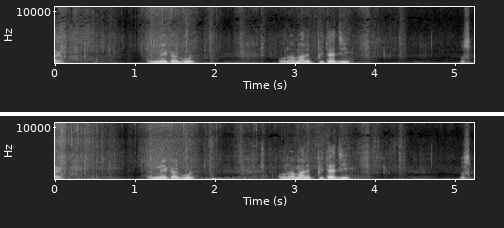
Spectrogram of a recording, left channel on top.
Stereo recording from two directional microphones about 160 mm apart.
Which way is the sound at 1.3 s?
Centre (ahead or behind).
